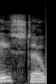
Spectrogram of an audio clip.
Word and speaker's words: Ishtar: a festival called easter ishtar which is pronounced easter was a day that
